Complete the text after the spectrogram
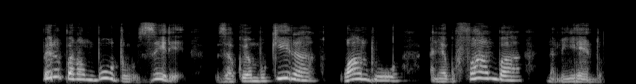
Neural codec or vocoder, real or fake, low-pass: codec, 16 kHz, 4.8 kbps, FACodec; fake; 7.2 kHz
